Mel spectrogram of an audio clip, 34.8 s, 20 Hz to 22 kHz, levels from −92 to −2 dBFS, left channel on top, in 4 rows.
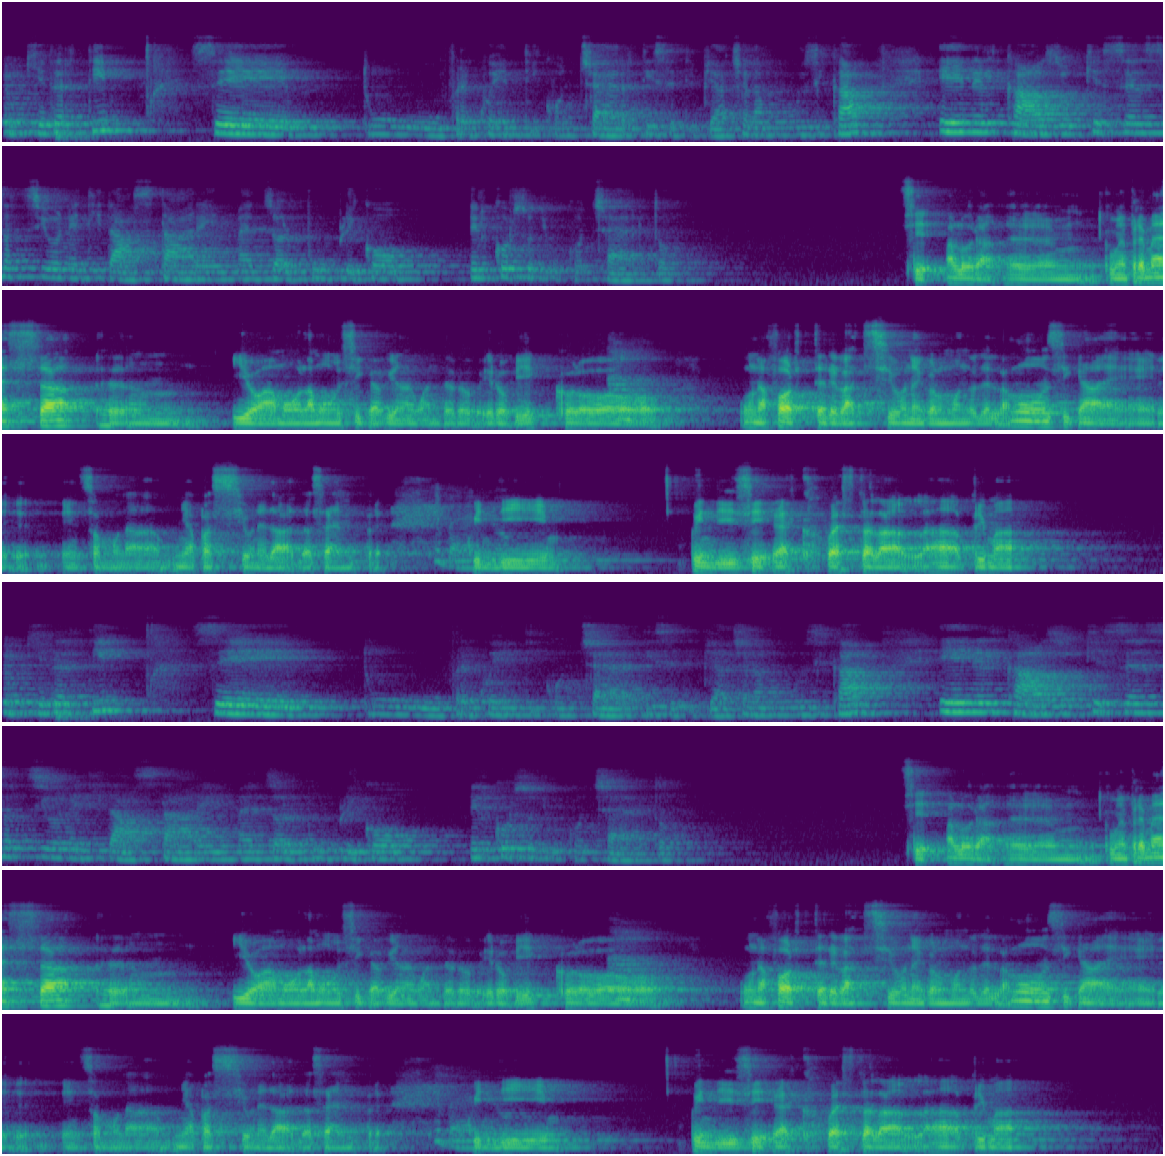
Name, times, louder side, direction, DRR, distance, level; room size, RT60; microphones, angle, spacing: voice 1, 0.0-2.2 2.7-11.7 12.2-13.7 21.9-22.3 29.4-29.9, left 1 dB, 80° left, 1 dB, 1.7 m, -44 dB
voice 2, 15.5-18.9 19.1-22.3 22.9-29.4 29.7-30.3 31.3-33.7, left 2 dB, 20° left, 11 dB, 0.4 m, -30 dB
11.5 x 9.4 x 4.2 m, 1.5 s
head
